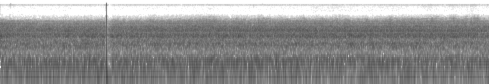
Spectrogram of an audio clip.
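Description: Distant freight train running, a steady, even noise with no horn, and one sharp click about a second in.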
